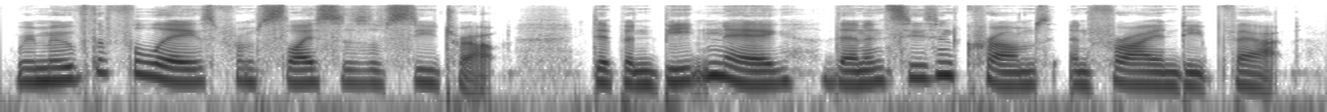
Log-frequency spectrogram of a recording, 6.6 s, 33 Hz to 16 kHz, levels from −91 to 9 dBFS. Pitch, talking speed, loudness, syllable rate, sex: 185 Hz, 190 wpm, -18 LUFS, 4.8 syllables/s, female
